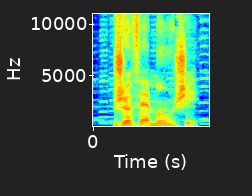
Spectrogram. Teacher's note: A gente não pronuncia o S, fica um som de V.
